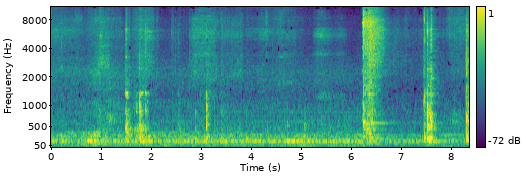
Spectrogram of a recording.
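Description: Capacitor-discharge stud welder firing an M8 stainless steel stud onto painted corrugated steel sheet: a single sharp crack with a short fizzing tail about six seconds in. Light clicks come before it as the gun is set, and a second sharp metallic knock follows about a second later, over a steady low hum.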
